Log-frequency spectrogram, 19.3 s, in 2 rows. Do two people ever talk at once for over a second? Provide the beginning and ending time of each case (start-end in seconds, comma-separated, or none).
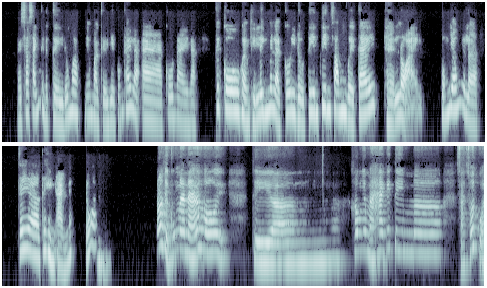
none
